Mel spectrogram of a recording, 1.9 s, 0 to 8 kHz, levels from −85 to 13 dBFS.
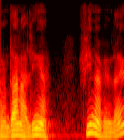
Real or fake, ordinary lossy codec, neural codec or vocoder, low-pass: real; none; none; 7.2 kHz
